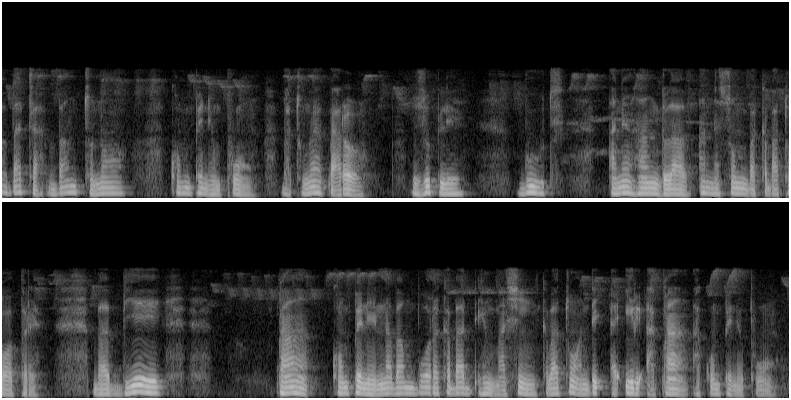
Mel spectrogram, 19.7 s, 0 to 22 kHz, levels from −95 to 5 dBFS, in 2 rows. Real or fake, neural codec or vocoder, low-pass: real; none; 5.4 kHz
